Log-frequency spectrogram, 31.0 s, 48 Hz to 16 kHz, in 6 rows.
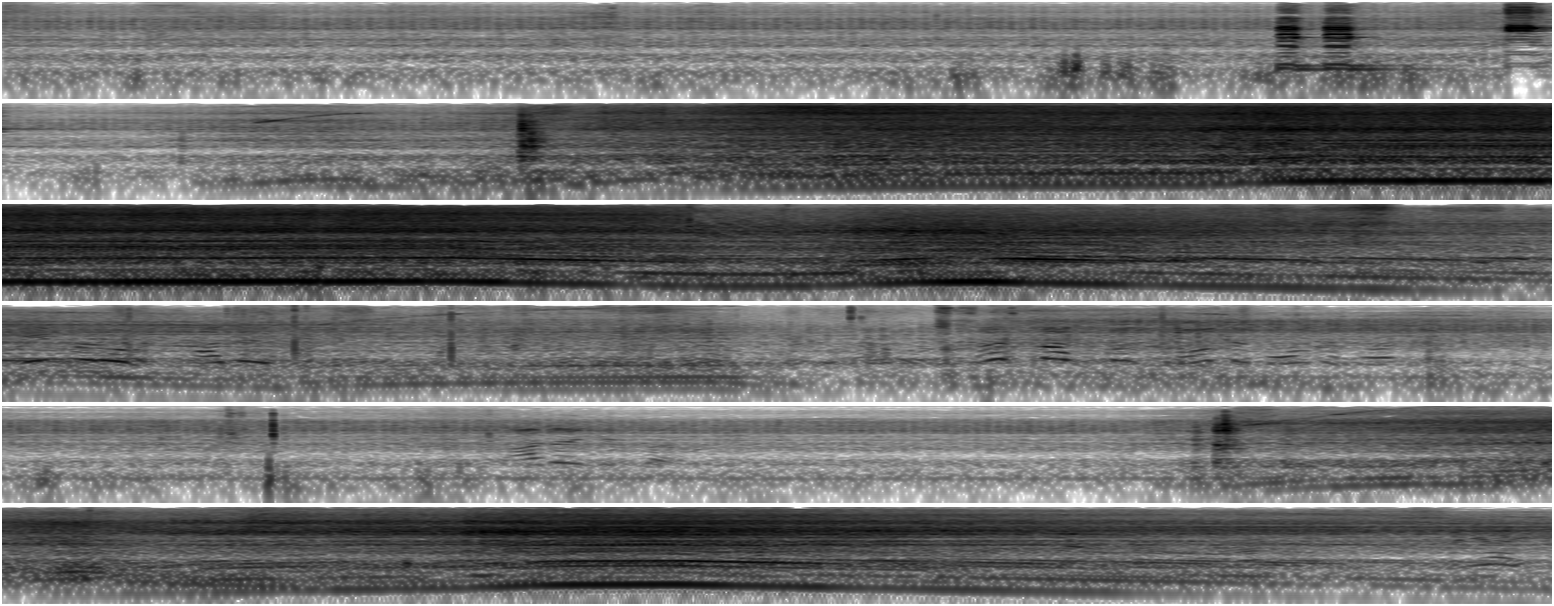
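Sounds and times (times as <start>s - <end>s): diesel engine revving under load: 0.0s - 21.2s, 23.2s - 31.0s
car horn toots: 4.2s - 5.4s.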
